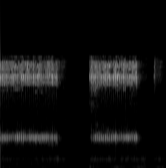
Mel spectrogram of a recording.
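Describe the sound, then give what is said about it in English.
A telephone ringing on the line as an outgoing call to the second of three numbers found in a phone book connects: two steady, buzzy rings separated by a short pause, then the start of a third cut short. No one speaks. “There were three George Brewsters. The first number didn't answer. I tried the second.”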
